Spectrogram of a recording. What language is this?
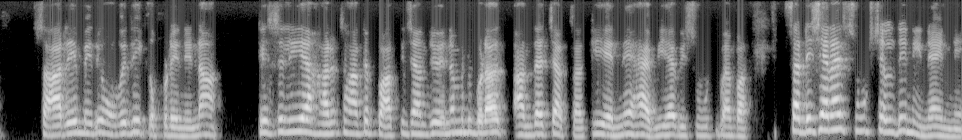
Punjabi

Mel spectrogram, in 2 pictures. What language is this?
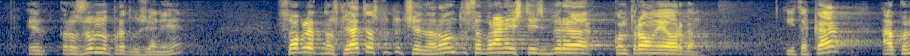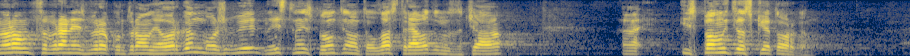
Bulgarian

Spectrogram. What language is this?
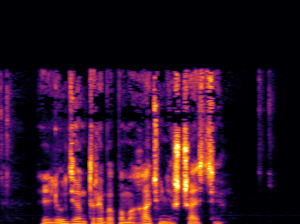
Belarusian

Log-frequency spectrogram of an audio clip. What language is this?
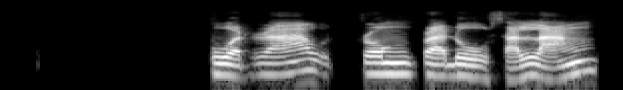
Thai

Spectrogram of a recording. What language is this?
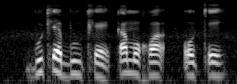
Southern Sotho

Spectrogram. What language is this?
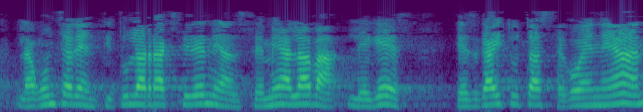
Basque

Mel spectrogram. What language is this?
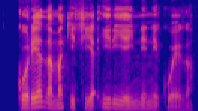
Kikuyu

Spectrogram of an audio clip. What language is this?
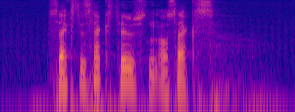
Norwegian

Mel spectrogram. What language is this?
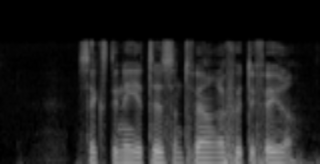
Swedish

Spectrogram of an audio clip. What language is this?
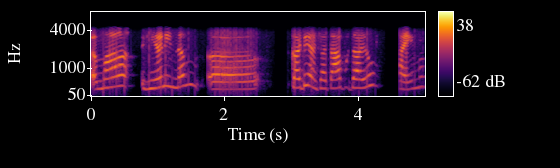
Sindhi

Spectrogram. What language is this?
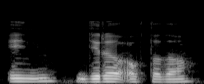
Santali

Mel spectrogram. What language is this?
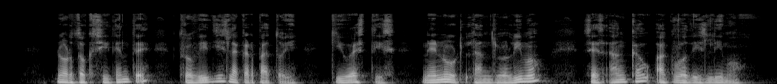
Esperanto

